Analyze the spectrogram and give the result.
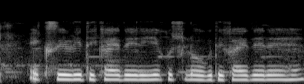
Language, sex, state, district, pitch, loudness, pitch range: Hindi, female, Uttar Pradesh, Budaun, 220 Hz, -14 LUFS, 215-225 Hz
